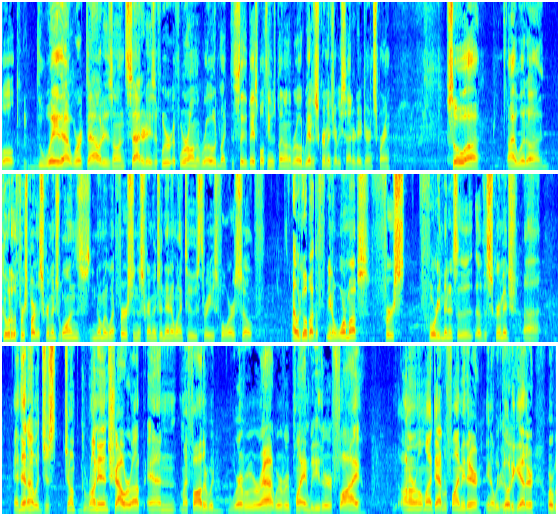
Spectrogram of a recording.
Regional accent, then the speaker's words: Seattle, Washington, United States; being local, growing up in the Northwest

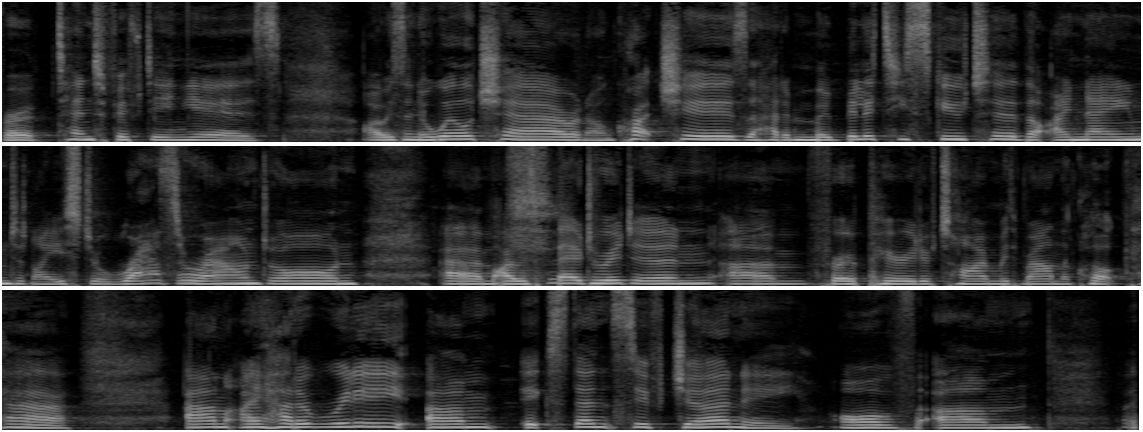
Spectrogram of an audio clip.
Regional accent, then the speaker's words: London, United Kingdom; moved away; I was born in London, England

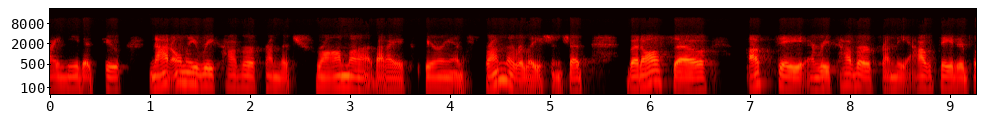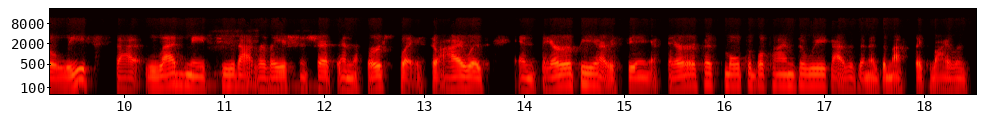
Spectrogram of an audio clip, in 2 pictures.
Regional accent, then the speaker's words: Florida, United States; moved away as an adult; now in Seattle, United States; I was born and raised in Florida

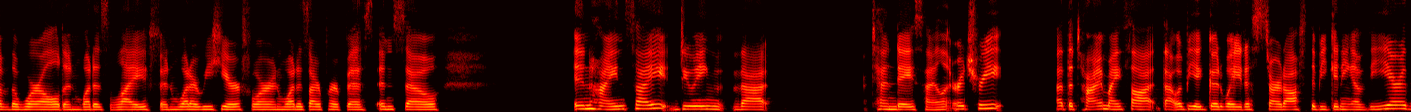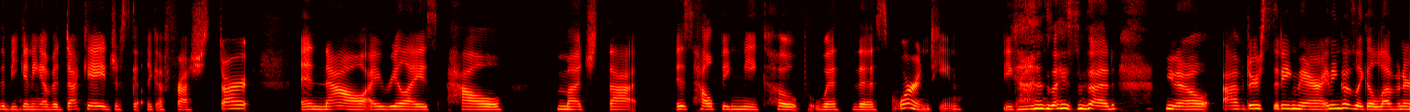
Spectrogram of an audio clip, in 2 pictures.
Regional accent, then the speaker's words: Miami, Florida, United States; moved away; My family's from Miami

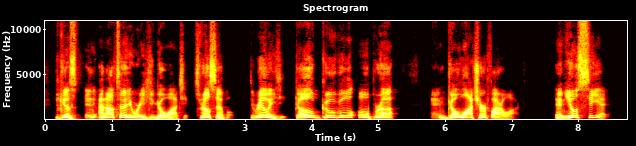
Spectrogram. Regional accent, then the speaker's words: Southern California, United States; I grew up in Southern Cal, so I surfed

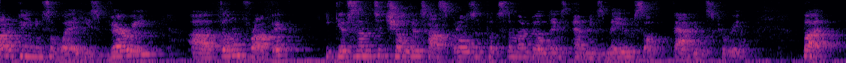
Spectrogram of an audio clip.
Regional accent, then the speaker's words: Long Beach, New York, United States; now in New York City, United States; I came from Long Beach, Long Island. It was a middle class, regular public high school

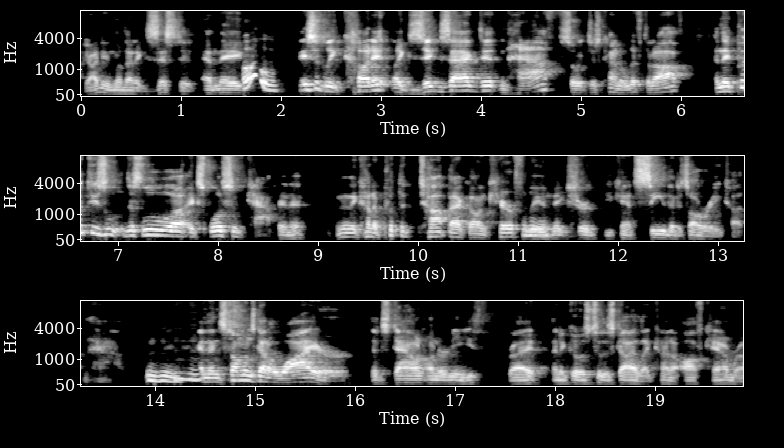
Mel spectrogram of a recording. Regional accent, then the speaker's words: New Jersey, United States; I'm from Jersey

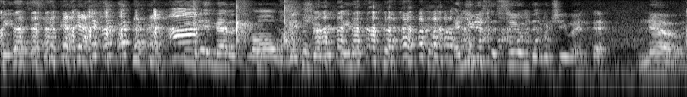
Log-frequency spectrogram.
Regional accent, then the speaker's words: Colorado, United States; growing up in Colorado.

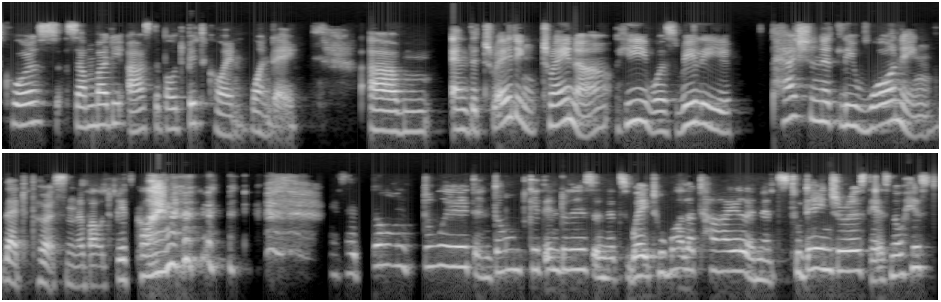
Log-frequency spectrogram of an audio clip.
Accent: Germany; moved away as an adult; now in Berlin, Germany; 3 years ago, I moved to Berlin, back to my home country

